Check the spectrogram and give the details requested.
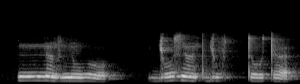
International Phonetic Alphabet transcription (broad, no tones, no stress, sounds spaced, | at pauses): nː ɐ̃ v n ũ w o | ɟ o z ɐ̃ː t ɟ u v tː o t ɐ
